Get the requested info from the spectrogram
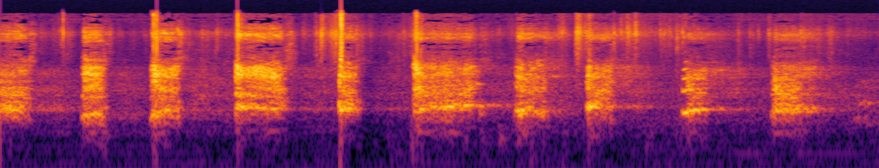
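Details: Romeo Scott, a pet Beagle, bays in his natural breed manner: eight harsh, drawn-out, throaty howl-barks fired off roughly every three-quarters of a second, loud and insistent, with a quiet indoor background between bursts.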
